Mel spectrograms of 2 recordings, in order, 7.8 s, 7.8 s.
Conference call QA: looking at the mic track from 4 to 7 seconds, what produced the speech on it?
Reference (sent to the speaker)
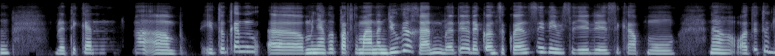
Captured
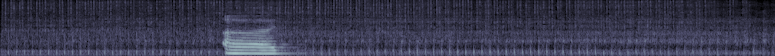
neither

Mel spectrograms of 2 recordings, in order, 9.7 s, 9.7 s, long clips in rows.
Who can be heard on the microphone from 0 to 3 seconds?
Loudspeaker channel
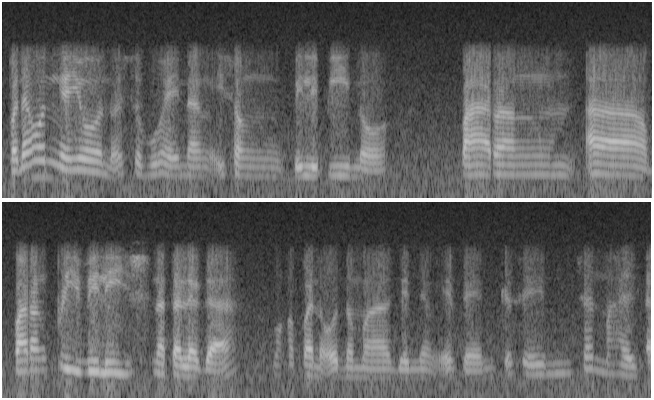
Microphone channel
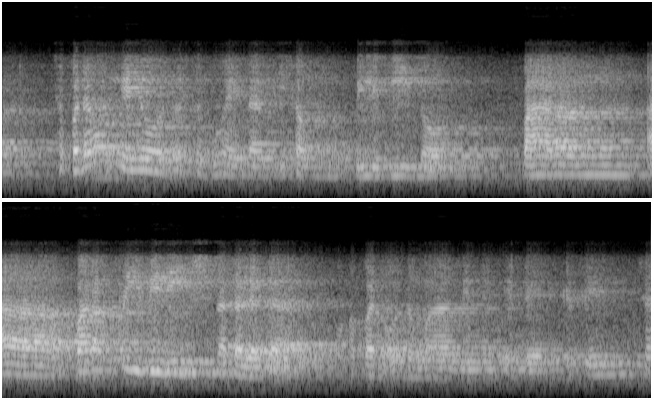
echo only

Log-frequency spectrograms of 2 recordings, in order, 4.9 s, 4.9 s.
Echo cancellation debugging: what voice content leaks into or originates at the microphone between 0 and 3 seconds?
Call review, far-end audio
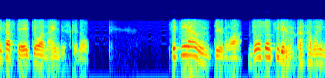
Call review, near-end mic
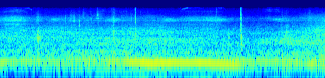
neither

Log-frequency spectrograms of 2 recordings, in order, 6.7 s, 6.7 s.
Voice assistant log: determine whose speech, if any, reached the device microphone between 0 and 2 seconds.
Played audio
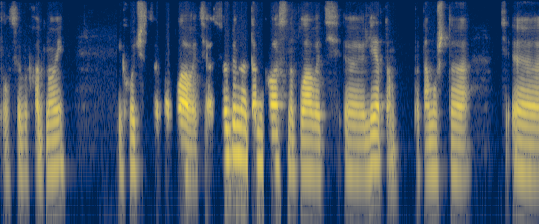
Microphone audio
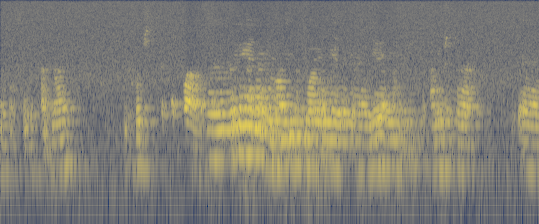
echo only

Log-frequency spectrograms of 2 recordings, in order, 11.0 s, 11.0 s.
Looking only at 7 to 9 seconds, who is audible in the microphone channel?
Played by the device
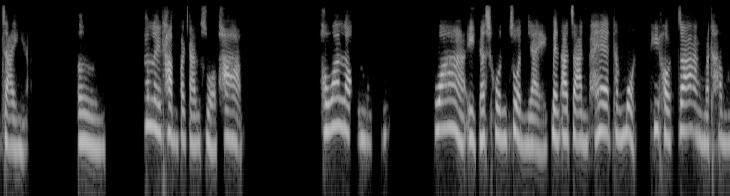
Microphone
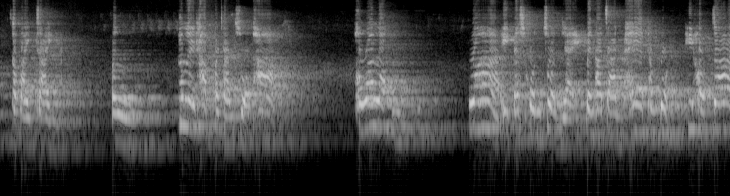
echo only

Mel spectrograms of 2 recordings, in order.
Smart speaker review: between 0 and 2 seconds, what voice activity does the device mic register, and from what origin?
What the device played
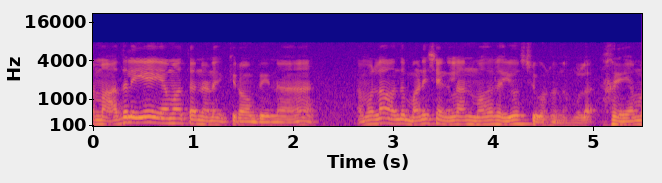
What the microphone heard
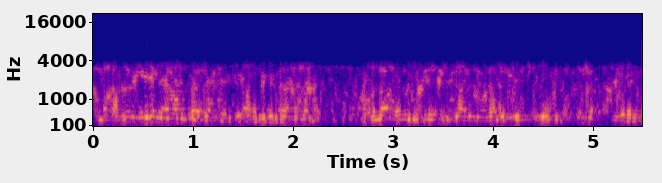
echo only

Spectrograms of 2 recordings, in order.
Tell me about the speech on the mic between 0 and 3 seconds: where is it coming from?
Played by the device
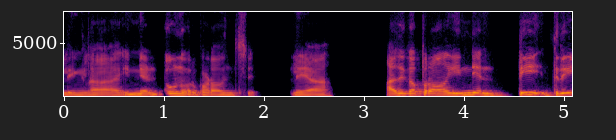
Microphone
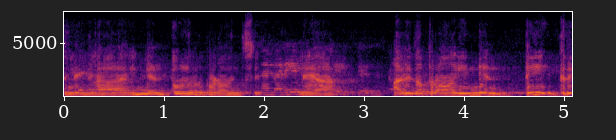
both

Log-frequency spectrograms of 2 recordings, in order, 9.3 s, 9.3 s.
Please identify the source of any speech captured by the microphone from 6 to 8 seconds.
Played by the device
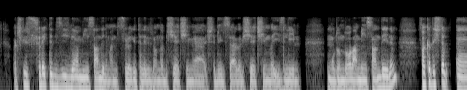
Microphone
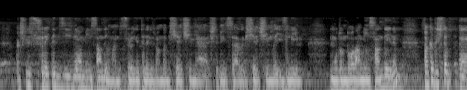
echo only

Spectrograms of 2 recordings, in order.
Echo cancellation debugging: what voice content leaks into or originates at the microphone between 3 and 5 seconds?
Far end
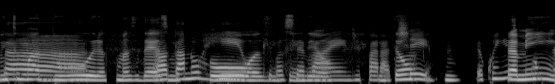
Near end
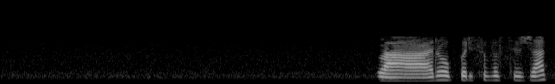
user only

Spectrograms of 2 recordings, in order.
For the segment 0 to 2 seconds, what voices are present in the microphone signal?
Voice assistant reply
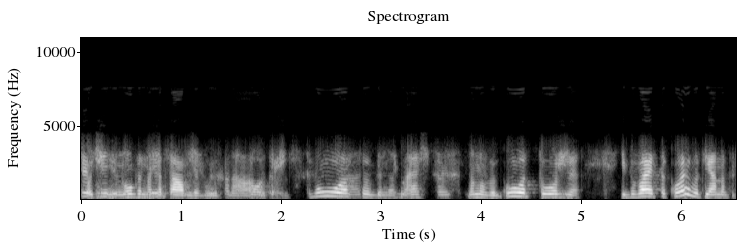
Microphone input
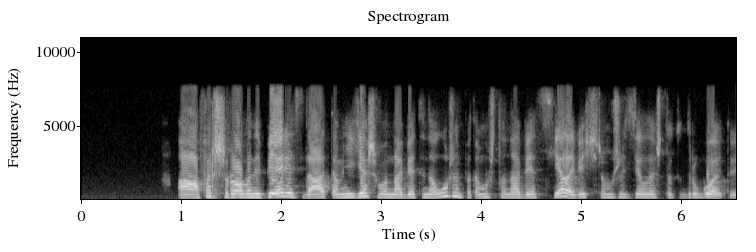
user only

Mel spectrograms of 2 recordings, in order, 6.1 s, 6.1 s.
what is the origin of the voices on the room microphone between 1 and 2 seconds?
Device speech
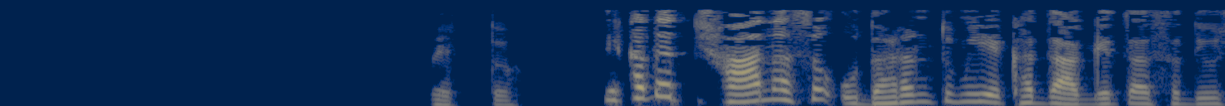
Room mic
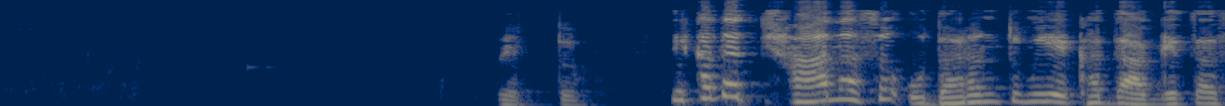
neither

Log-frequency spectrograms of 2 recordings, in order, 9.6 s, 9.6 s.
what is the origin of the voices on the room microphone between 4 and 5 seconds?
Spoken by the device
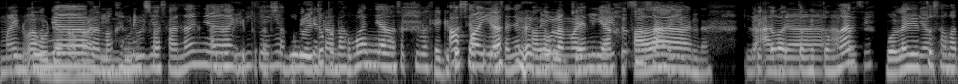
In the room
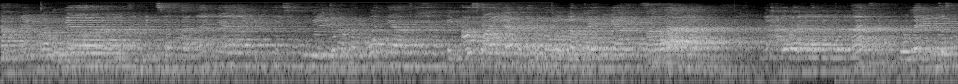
echo only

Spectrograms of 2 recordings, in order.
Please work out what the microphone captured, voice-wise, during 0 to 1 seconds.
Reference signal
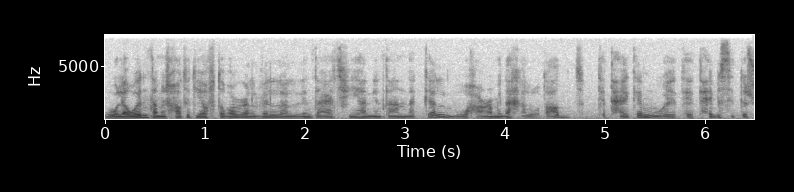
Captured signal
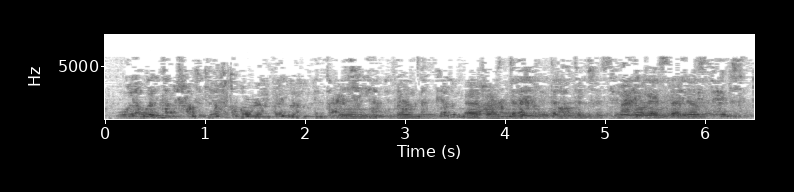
echo only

